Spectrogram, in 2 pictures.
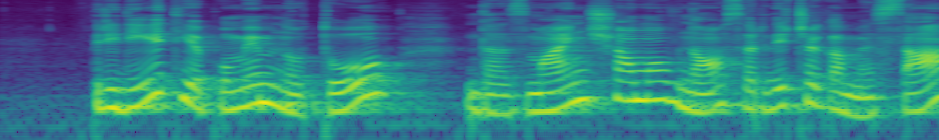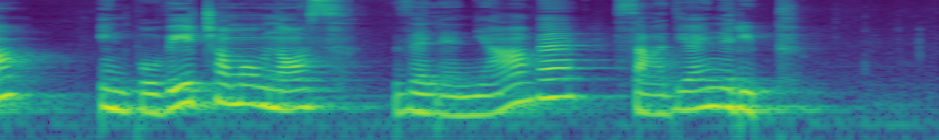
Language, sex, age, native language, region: Slovenian, female, 30-49, Slovenian, Carinthia region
